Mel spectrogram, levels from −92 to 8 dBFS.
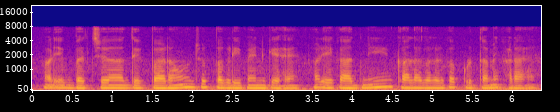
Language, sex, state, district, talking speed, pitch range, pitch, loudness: Hindi, male, Bihar, Kishanganj, 205 wpm, 115-125 Hz, 120 Hz, -14 LUFS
